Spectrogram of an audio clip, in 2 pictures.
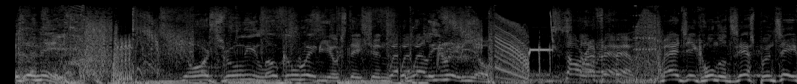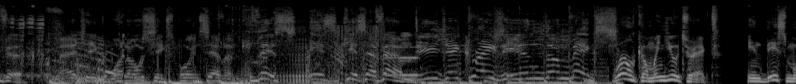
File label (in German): Niederländisch, Männlich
